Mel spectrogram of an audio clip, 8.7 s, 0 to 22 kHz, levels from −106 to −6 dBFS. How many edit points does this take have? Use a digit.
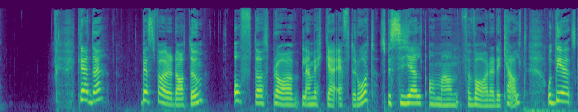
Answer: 1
